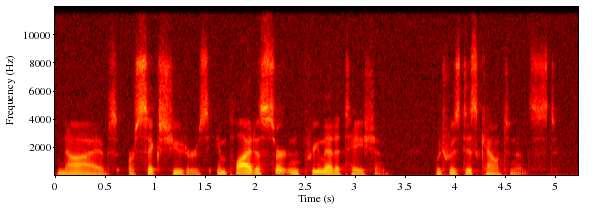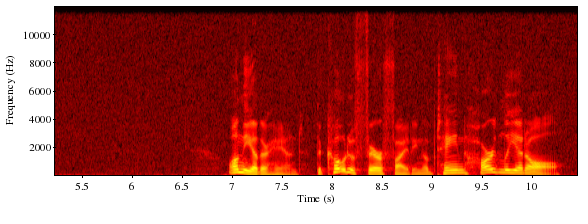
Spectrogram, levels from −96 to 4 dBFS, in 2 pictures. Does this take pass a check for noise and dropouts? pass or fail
pass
